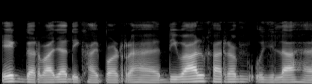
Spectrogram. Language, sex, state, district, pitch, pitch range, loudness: Hindi, male, Jharkhand, Garhwa, 110 Hz, 105-125 Hz, -19 LUFS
